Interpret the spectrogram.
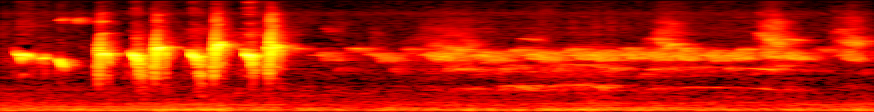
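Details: Sooty-headed bulbul in lively song, offered as a lure to make other bulbuls sing: five or six loud, sharp chirping notes in a fast cluster, then a soft, continuous twittering warble.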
